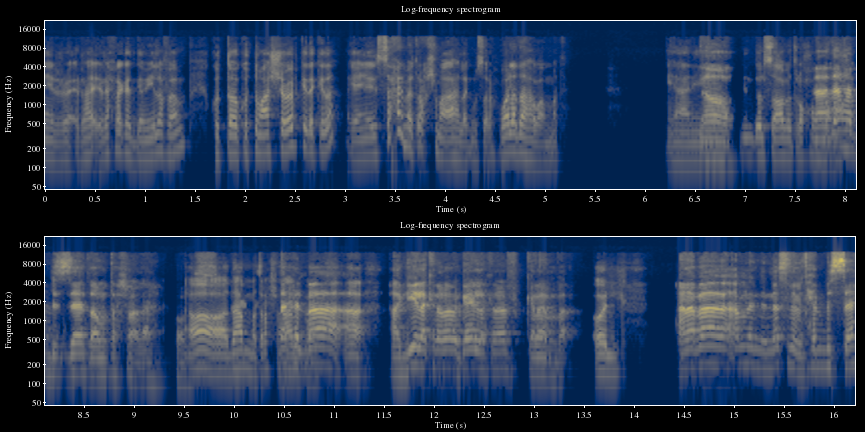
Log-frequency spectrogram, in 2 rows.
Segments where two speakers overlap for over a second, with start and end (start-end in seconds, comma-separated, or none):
9.5-11.1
